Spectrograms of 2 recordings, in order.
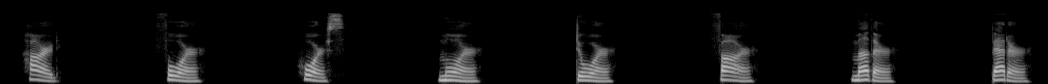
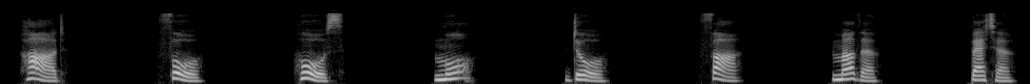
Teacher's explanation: British received pronunciation, non-rhotic drops the R in words like car and butter, unless followed by a vowel.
